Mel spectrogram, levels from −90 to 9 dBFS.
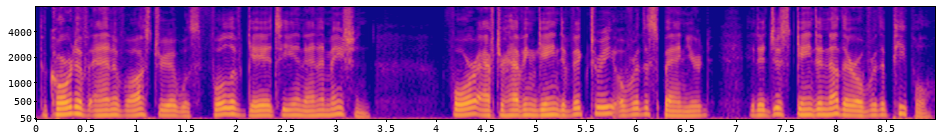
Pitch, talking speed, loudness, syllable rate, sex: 135 Hz, 195 wpm, -16 LUFS, 6.0 syllables/s, male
